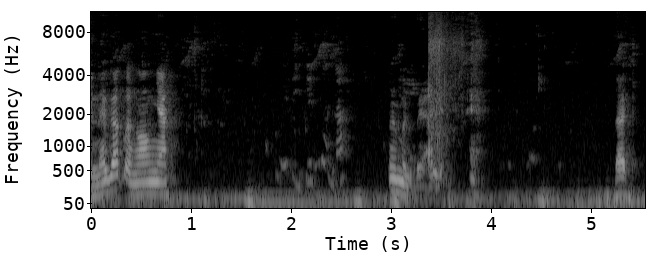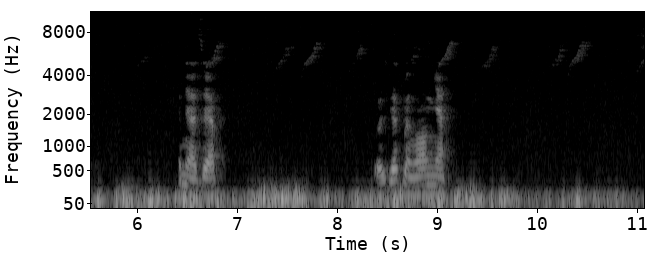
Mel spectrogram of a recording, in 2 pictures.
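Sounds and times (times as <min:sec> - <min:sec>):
bird chirping: 0:00.0 - 0:03.3, 0:05.9 - 0:10.8.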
